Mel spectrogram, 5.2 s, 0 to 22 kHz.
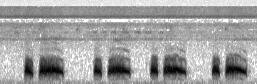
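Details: Spotted dove recorded 12.10.2019, cooing in a style locally called 'nước chơi lăng săn': four paired phrases, a short low coo then a longer throaty coo, repeated about every 1.2 seconds against a quiet background.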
